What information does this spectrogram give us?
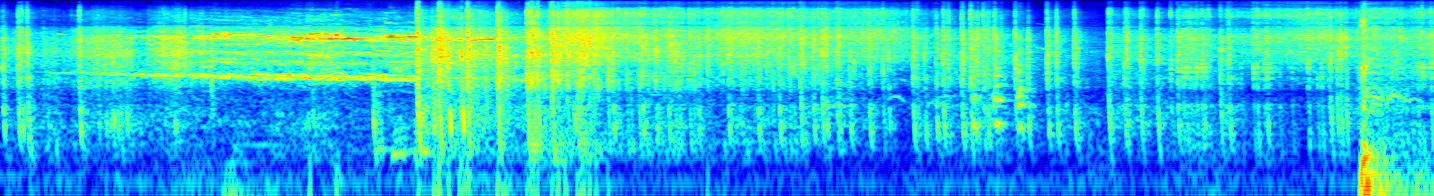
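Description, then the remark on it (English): Gunshots heard outside on the Fourth of July in America crack in rapid, irregular bursts, dozens of sharp pops layered over a steady hiss, with no one talking, and a low thump near the end. “Those are gunshots.”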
